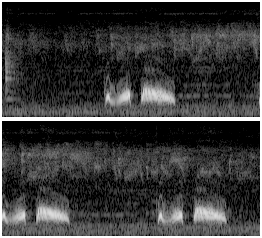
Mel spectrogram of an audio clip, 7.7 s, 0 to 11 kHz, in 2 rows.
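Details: Vigorous "kuk 1" song of a spotted dove, meant to train other doves. After a quiet start come three phrases at about 2.3-second intervals, each two short notes leading into a longer round coo.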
